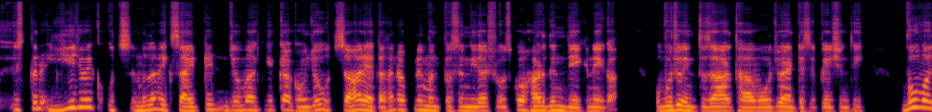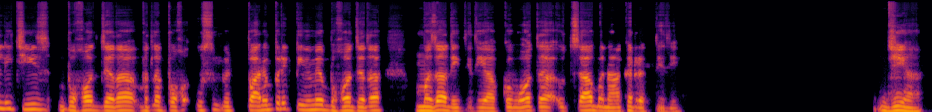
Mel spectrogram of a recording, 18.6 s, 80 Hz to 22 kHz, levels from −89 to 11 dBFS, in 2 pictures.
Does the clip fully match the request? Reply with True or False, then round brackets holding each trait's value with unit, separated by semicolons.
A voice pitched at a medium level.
True (145 Hz)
